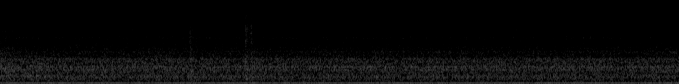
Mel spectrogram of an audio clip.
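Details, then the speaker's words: PlayStation 5 Pro fan running Cyberpunk 2077 gameplay, no Pro patch, 46–47 dB; soft steady airy whoosh over a faint hum, no rattle or whine; slightly quieter, normal under gaming load. "so this one one seems a little bit a little bit quieter it seems to be between 46 and 47 in game"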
